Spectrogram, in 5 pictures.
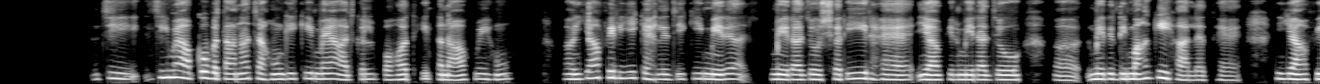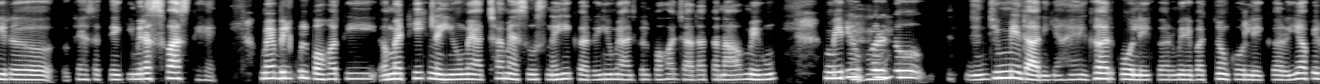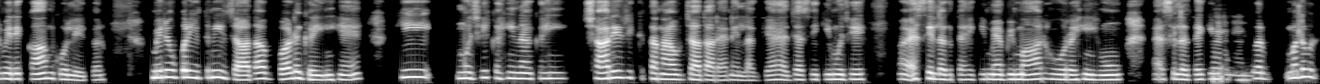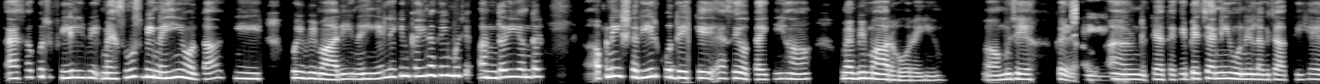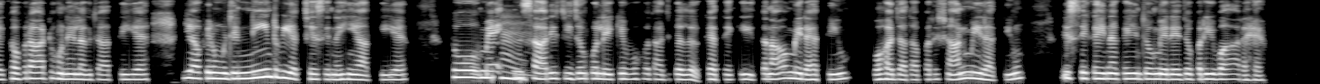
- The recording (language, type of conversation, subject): Hindi, advice, शारीरिक तनाव कम करने के त्वरित उपाय
- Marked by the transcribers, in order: in English: "फील"; in English: "एंड"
